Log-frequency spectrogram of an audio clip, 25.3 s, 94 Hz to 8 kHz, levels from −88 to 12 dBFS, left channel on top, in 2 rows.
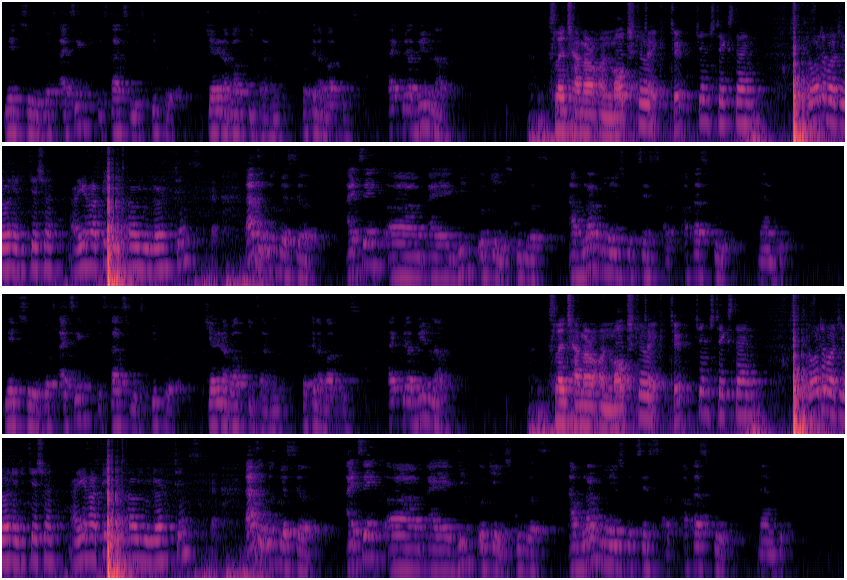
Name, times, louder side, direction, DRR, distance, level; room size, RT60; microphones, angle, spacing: voice 1, 0.0-2.6 3.1-4.2 4.5-5.4 5.8-6.7 16.3-17.4 17.8-20.8 21.1-23.5 24.0-24.3, right 1 dB, 85° right, -2 dB, 7.0 m, -51 dB
sound 1, 7.9-10.6 10.9-15.0 15.3-16.6, equal, 10° right, 1.7 m, -32 dB
voice 2, 9.2-9.8 10.4-11.3 12.1-15.5, left 1 dB, 25° right, 2 dB, 3.5 m, -44 dB
27.5 x 11.5 x 2.4 m, 0.72 s
head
